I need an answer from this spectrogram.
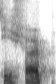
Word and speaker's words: C#: called C that's this C hashtag here it's pronounced TP that's the language we're going to be using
